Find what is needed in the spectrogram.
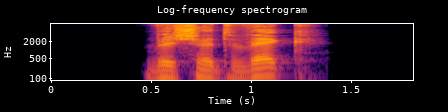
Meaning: second-person plural subjunctive I of wegwischen
- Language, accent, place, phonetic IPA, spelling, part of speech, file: German, Germany, Berlin, [ˌvɪʃət ˈvɛk], wischet weg, verb, De-wischet weg.ogg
